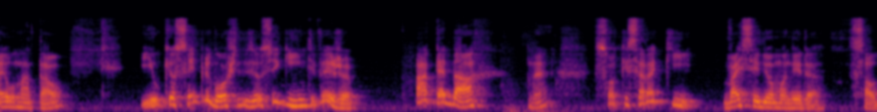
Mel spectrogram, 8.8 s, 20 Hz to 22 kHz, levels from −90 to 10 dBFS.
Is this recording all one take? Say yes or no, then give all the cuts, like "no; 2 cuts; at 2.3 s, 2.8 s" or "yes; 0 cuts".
yes; 0 cuts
